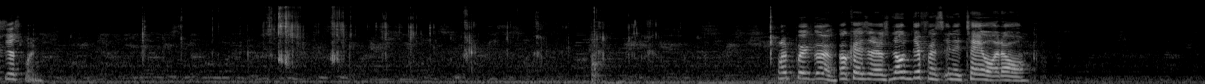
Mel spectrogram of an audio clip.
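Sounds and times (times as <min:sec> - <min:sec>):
chewing: 0:00.6 - 0:07.8
crunching bites of fried fish: 0:01.3 - 0:07.0.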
